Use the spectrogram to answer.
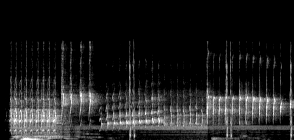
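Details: Caged long-tailed shrike singing a song that imitates the tengkek buto, used to prompt other birds to sing. Harsh, dense, rapid notes repeat about four times per second, with brief low thumps near the start.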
